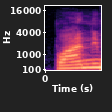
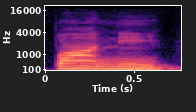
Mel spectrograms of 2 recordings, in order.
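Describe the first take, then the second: First: Said in the usual way. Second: पानी as two distinct beats, पा then नी; split into syllables. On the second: Shown as a demonstration. Teacher showing two syllables in पानी, split into syllables. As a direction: break पानी after पा. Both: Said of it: "पानी में भी double syllable है".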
